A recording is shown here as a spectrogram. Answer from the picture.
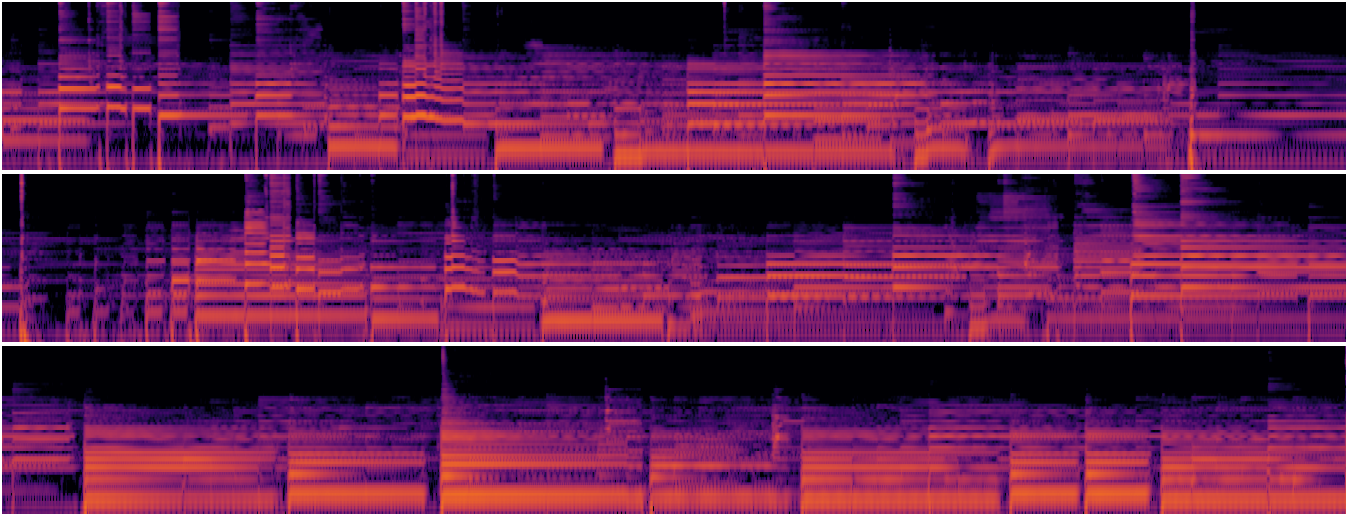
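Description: Acoustic guitar playing an instrumental passage of plucked and strummed notes over sustained low notes, with a few notes bent in pitch.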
